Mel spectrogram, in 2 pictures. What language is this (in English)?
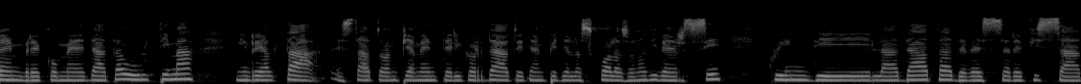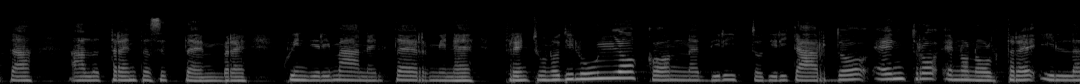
Italian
